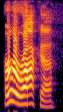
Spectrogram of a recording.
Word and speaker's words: Uraraka: Araka, or er, I'm gonna mis- say her name wrong. Akak, Uraraka was played by Lucy Christian.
